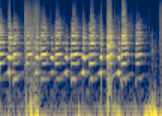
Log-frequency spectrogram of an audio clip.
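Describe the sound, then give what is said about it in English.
Car horns honk over and over in a loud, overlapping blare of steady tones that runs without a break for about two seconds, with no talking. “Wow. That's a lot of honking. There's a lot of horn on this show today.”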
